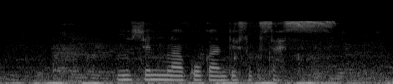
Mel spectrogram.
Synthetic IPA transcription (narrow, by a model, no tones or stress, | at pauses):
məsɪnməlakukant̪ɪsuksɛs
